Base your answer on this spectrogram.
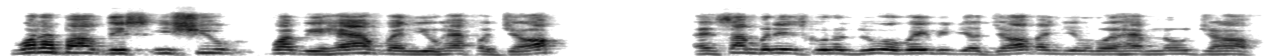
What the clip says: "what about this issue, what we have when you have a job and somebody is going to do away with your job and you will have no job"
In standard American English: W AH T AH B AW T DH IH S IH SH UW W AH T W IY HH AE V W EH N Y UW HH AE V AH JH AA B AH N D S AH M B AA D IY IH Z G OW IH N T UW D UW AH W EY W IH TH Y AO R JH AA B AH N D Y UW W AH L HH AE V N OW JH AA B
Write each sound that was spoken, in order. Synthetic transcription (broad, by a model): W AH T AH B AW T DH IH S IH SH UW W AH T W IY HH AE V W EH N Y UW HH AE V AH JH AA B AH N S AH M B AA D IY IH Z G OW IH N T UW D UW AH W EY W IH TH Y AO JH AA B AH N Y UW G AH N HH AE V N OW JH AA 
